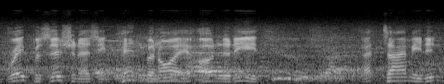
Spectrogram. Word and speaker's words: Benoit: Benoit. That's the way David wants it, so that's the way we'll pronounce it. Benoit.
